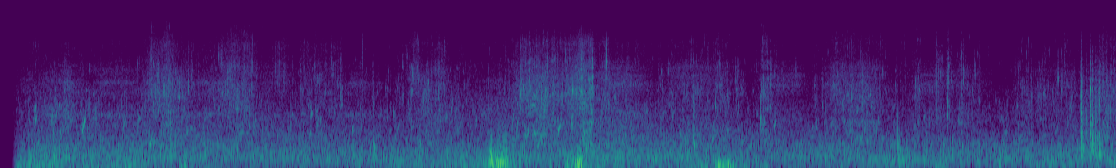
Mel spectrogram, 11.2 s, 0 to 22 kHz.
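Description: Water sloshing and lapping along the hull of a Hobie Revolution 13 pedal kayak under way on the open ocean, with wind buffeting the microphone. A few low thumps stand out about halfway through.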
